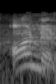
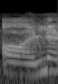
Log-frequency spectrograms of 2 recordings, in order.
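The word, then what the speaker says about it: honour: ऑनर, that is with H, but here H इज a consonant, but यहाँ पे जो एच है वो साइलेंट है. Here the एच इज इन the silent form. Right now तो हम प्रोनाउंसिएशन क्या करते हैं उसका? ऑनर. हाउ we pronounce it? That is ऑनर.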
